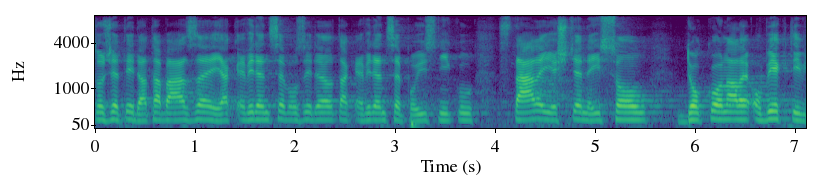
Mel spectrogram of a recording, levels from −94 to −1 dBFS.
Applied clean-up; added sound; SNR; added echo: none; none; none; none.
